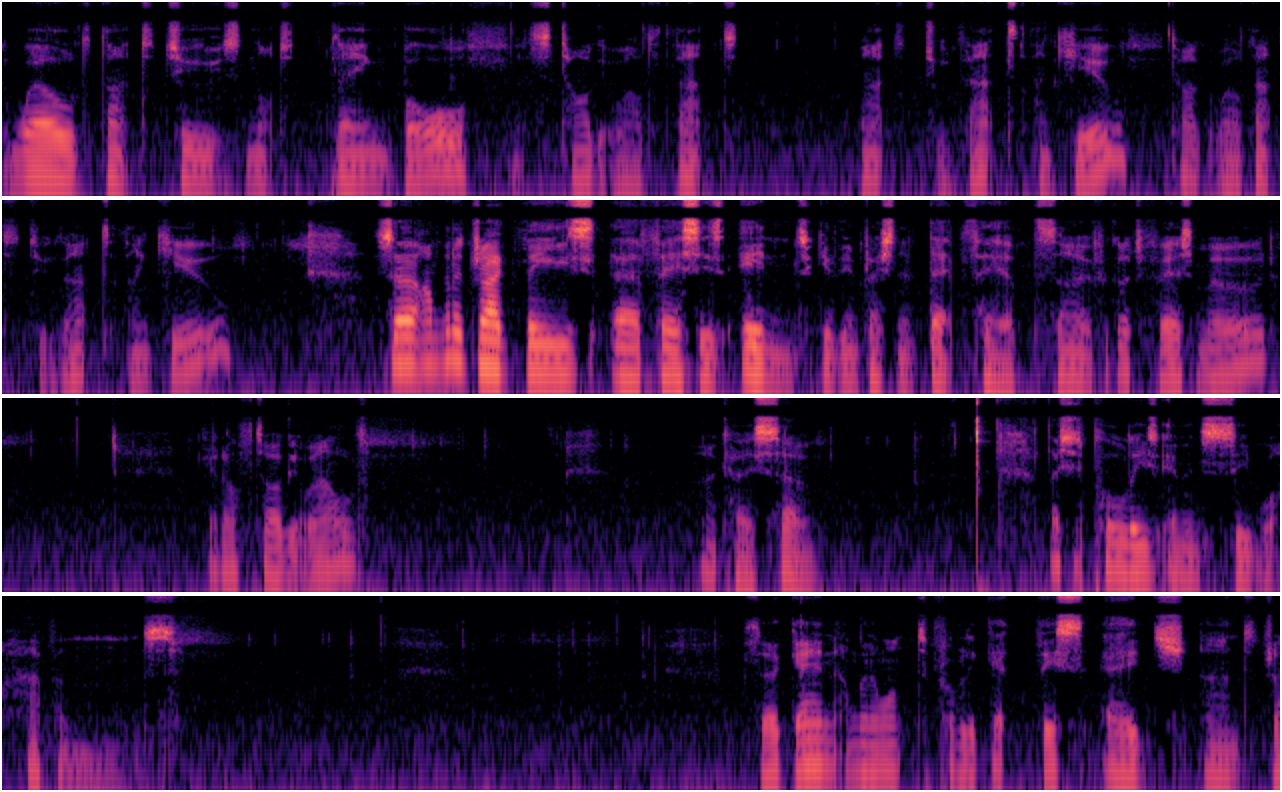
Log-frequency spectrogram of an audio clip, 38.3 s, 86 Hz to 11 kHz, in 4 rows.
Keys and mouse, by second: 3.5 alt+middle click, 5.3 click, 8.0 alt+middle click, 9.2 click, 10.7 alt+click, 11.7 alt+click, 13.9 alt+middle click, 14.5 alt+click, 15.4 alt+click, 16.1 alt+middle click, 16.7 alt+click, 17.5 right click, 19.7 click, 21.5 shift+click, 22.5 alt+click, 22.9 alt+middle click, 24.5 alt+click, 25.1 alt+middle click, 25.7 alt+click, 26.1 alt+middle click, 26.7 w, 27.9 click, 30.8 alt+click, 31.9 alt+middle click, 32.6 alt+click, 33.7 alt+middle click.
